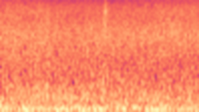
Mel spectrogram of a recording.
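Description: A cartoon waterfall roars as a dense, steady rush of water, loud and unbroken throughout, heard alone with no voices.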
